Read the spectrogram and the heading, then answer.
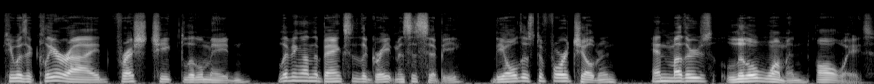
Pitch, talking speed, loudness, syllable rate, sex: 125 Hz, 185 wpm, -17 LUFS, 5.2 syllables/s, male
